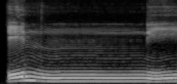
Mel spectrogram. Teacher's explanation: nun tasdid dibaca ghunah atau mendengung. Ditahan biar tampak mendengungnya.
